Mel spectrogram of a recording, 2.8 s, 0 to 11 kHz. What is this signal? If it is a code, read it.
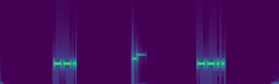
Morse code, heard as a keyed tone, about 50 wpm, 700 Hz. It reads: G Z
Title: Single Letter-Number Alt - Rapid-Fire 50wpm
